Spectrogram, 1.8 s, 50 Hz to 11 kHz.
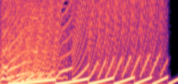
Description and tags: SFX Powerup 30
8-bit retro chipsound chip 8bit chiptune powerup video-game
chiptune, chipsound, 8-bit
